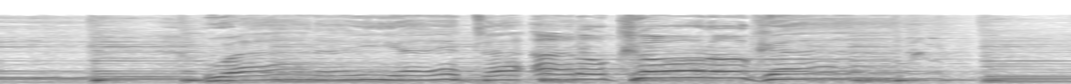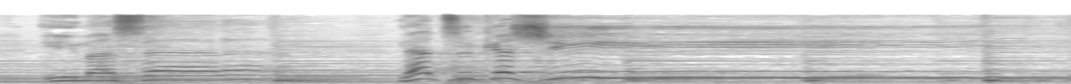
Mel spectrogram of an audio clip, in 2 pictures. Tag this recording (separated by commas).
Music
